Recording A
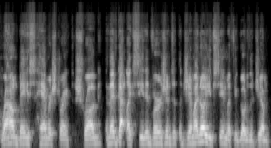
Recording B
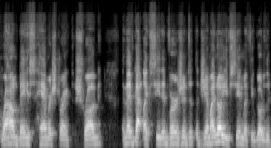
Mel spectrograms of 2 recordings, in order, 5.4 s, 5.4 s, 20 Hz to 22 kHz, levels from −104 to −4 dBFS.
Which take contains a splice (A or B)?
A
